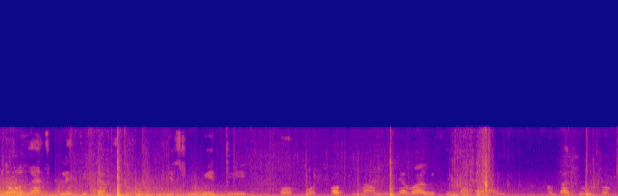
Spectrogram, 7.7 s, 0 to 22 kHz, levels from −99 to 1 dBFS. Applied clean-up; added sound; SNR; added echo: none; Bicycle + Drawer open or close; -4 dB; none.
